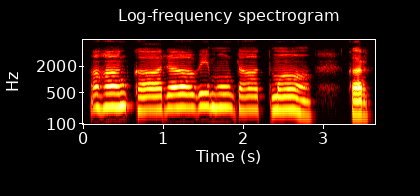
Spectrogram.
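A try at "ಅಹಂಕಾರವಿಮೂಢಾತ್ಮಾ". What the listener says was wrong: ಮಾತಾಜಿ ಮೂಡಾತ್ಮ ಮಹಾಪ್ರಾಣ ಗಮನಿಸಿ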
